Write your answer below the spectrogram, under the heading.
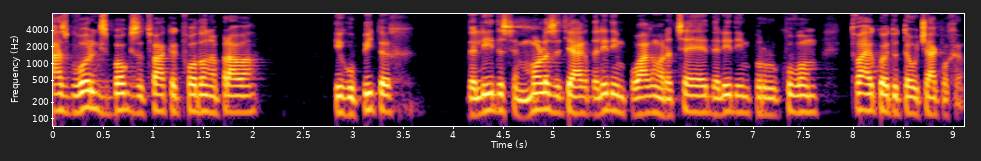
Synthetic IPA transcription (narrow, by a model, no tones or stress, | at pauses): azɡovɔɾixzbɔkzɐt̪ovakɐkv̥ɔd̪ɐnɐpɾavə | iɡopit̪əx | d̪ɐlid̪ɐsɛmɔlʲɐzɐt̪ʲjaxd̪ɐlid̪ɐimpolˠaɡəmɾɐt̪sɛd̪ɐlid̪ɐimpɾoɾokʰuvəmt̪ovaɛkoɛt̪ʊt̪ɛot͡ʃakvəxə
